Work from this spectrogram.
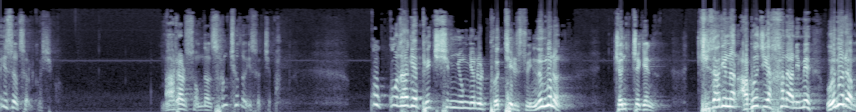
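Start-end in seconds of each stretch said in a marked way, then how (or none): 5.5-12.8 loud, swelling preaching; preaching at full force. Real, not acted. Preacher proclaims God's grace to the church, loud and swelling. Climactic sermon point.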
